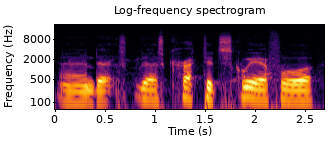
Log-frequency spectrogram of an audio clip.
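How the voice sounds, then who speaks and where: Male cricket analyst, Guyanese-leaning accent, mellow dark tone, thoughtful delivery with chuckles. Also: mid-range voice, steady tone. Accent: Guyanese variation. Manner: measured, analytical, chuckles often. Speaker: cricket commentator. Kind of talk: live cricket commentary.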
